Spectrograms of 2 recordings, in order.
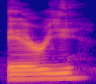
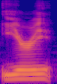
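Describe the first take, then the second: First: The name begins with an 'air' sound. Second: The name begins with an 'ear' sound. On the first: The speaker calls it right. "Airy, not eerie" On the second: The speaker calls it wrong. "not eerie"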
